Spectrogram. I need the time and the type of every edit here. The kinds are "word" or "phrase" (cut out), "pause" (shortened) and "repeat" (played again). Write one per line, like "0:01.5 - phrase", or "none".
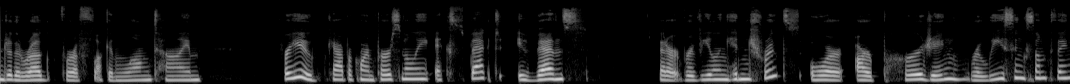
none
